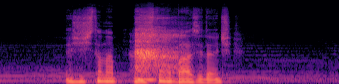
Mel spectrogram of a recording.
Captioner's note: sigh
